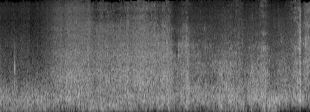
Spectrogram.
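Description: Open-ocean water rushing and splashing along the hull of a sailing yacht under way, rising and falling with the swell, with wind buffeting the microphone.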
